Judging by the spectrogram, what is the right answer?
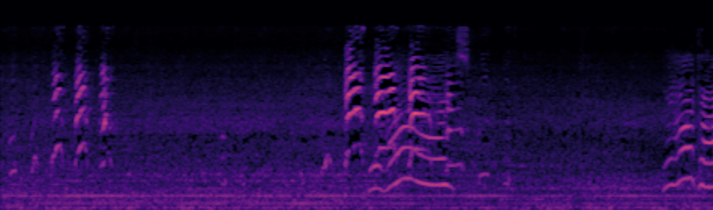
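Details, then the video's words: Australian Shepherd puppies giving high yips and whimpers in short bursts, a cluster near the start, a longer rising-falling whine series mid-clip and more yelps at the end, over a steady low hum; a person speaks briefly. "Australian Shepard Puppies"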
